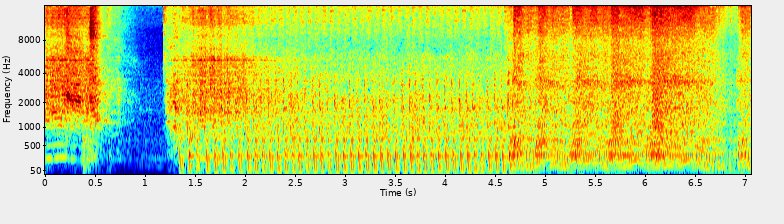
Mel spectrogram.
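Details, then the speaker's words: 2015 KTM 450 SXF after adjusting the yellow cold start knob and lowering idle on the red knob, cold start off: catches after a short crank and settles into a quick, even thump; starting issue fixed. "I'm going to say the starting issues fixed I have seen them yellow knobs when they're not adjusted properly these bikes will be a pain in the butt to start"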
